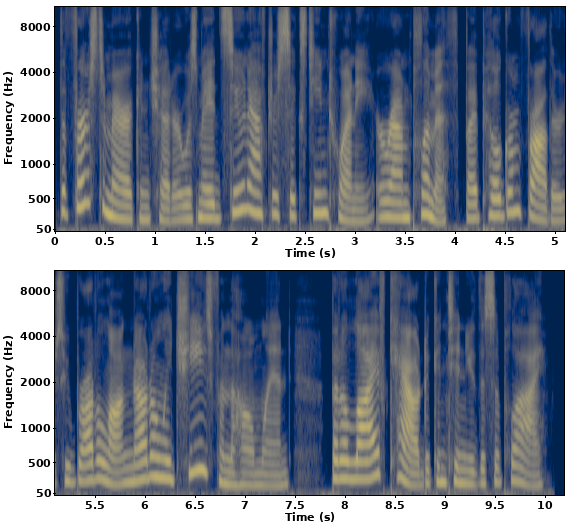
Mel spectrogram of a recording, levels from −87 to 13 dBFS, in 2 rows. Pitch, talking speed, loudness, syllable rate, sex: 230 Hz, 190 wpm, -19 LUFS, 5.4 syllables/s, female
